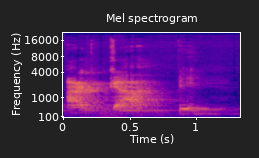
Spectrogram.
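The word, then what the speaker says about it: ἀγάπη: A próxima, que aparece 64 vezes, é agape. Esta palavra, ela tem a sua fonética na segunda sílaba, então ela se pronuncia como agape e ela significa amor.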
